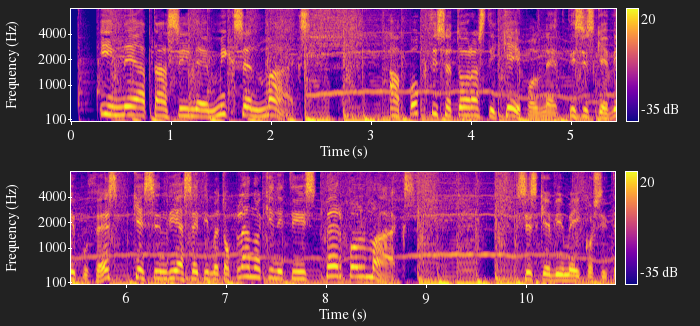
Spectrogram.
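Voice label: Greek, Commercial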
